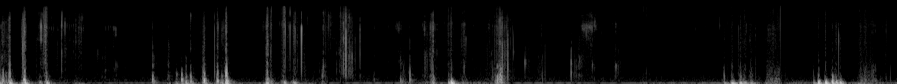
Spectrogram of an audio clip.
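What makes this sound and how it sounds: An ear pick scrapes inside the canal of the left silicone ear on a binaural microphone. Close, scratchy crackles and crunchy bursts come in uneven clusters over a heavy low rumble, with a louder pair of scrapes near the end.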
